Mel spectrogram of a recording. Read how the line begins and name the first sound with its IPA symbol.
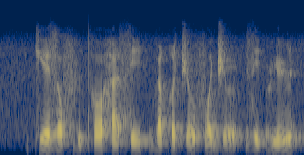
kʲ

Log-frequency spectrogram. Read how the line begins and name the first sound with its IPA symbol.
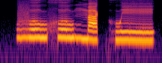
v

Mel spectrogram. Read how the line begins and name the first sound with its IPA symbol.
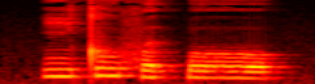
i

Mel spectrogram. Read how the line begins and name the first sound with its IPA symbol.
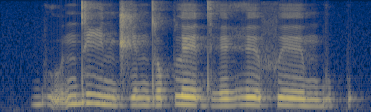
bʱ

